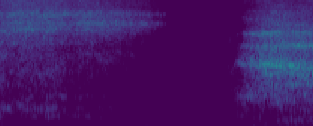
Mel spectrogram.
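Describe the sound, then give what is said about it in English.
Deep, slow breathing during a guided breathing exercise: one long, airy breath that fades out over about a second and a half, a short silence, then another strong, hissy breath begins. “Huge breath in, huge breath out. Three more.”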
